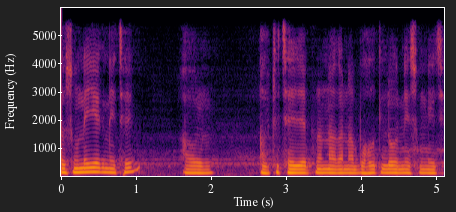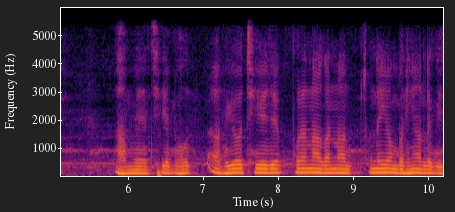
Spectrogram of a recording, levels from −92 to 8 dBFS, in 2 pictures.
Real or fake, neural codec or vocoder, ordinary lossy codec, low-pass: fake; autoencoder, 48 kHz, 32 numbers a frame, DAC-VAE, trained on Japanese speech; none; 5.4 kHz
